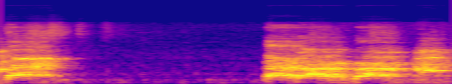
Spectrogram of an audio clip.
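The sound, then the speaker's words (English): Dogs bark loudly at home: a short burst of barks, a pause of about a second and a half, then a longer run of rapid barking that overlaps. “There's the dogs.”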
